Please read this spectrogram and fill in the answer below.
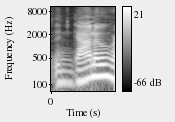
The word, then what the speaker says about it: Ngannou: I think the boy, Francis Ngannou, right? That's how you pronounce his last name.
